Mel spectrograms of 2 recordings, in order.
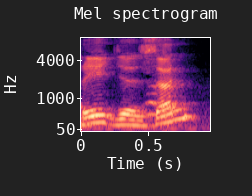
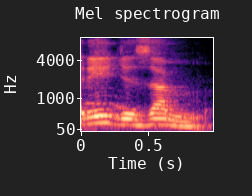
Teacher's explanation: Tanwinnya masukkan, idgham memasukkan, berarti masukkan tanwin ke huruf mim. Awalnya rijzan, ketemu mim menjadi rijzam, nunnya diganti dengan mim. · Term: idgham bi gunnah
